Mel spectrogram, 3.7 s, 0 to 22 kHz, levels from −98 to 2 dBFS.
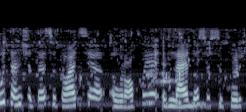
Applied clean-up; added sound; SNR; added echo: classical method spectral subtraction.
